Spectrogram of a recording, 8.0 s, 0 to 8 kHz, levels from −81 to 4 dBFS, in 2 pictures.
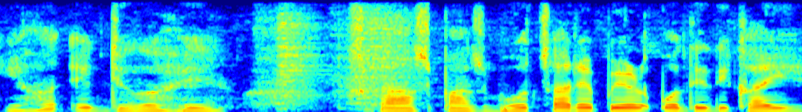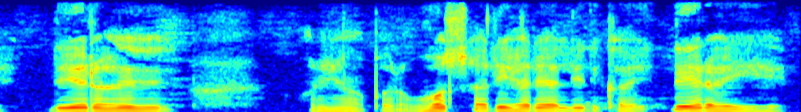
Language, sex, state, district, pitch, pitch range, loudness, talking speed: Hindi, male, Chhattisgarh, Balrampur, 180 Hz, 170-190 Hz, -19 LUFS, 170 wpm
